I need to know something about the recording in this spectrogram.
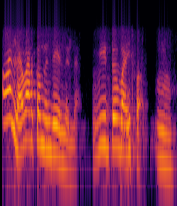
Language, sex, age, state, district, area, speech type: Malayalam, female, 45-60, Kerala, Pathanamthitta, urban, conversation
